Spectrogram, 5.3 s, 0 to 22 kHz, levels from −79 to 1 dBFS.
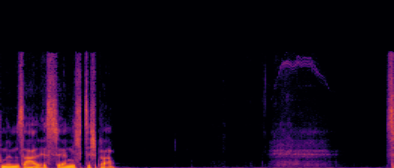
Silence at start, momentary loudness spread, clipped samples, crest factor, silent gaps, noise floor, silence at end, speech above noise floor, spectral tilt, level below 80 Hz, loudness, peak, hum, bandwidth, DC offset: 0 s; 26 LU; under 0.1%; 18 dB; none; -53 dBFS; 0 s; 34 dB; -5 dB/octave; -38 dBFS; -20 LUFS; -6 dBFS; none; 15.5 kHz; under 0.1%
